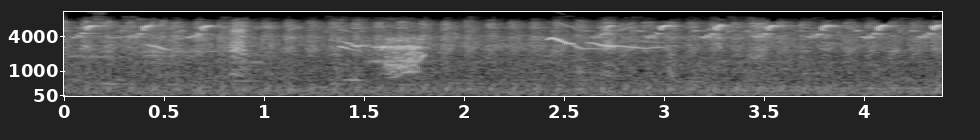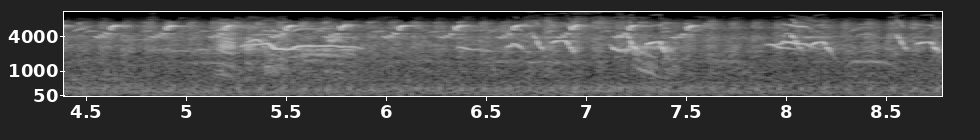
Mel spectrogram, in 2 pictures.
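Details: Babbler chicks in the nest, being fed by their mother in the wild, give a busy stream of thin, high squeaky chirps and short rising whistles, overlapping almost nonstop, over a soft background hiss.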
